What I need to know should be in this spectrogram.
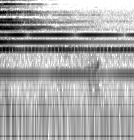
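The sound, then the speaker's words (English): A bell rung in a hospital to mark the end of treatment gives a sustained, bright ringing tone with steady high overtones that hold throughout, moderately loud. “You know, if you ring the bell, it's all over. Well, here she goes.”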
